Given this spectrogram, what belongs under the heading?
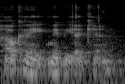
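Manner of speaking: soft unvoiced aside; whispered aside. Real, not acted. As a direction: mutter it off to the side. Aside about eating.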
